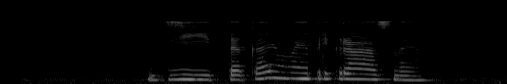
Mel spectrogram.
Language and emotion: Russian, positive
